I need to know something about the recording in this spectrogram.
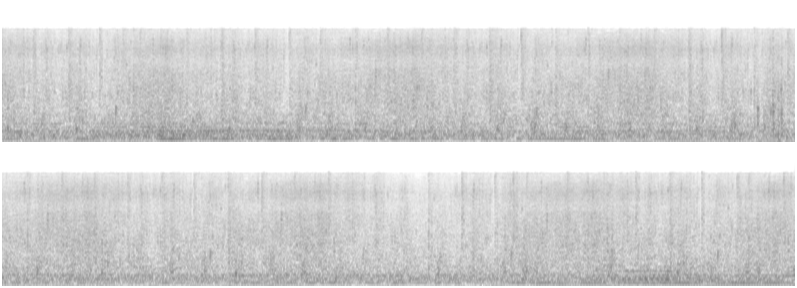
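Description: Feet splash quickly through shallow water.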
